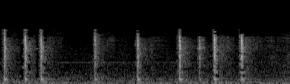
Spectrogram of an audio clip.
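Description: A diagram being drawn by hand, heard as many sharp, quick clicks and scratchy strokes in an uneven rhythm, fairly faint.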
